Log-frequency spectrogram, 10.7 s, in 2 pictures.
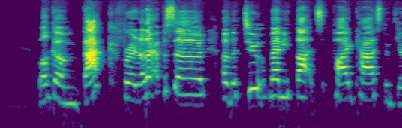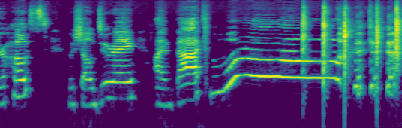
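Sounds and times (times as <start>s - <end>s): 
speech: 0.5s - 10.7s
random hand claps in background: 9.4s - 10.7s.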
